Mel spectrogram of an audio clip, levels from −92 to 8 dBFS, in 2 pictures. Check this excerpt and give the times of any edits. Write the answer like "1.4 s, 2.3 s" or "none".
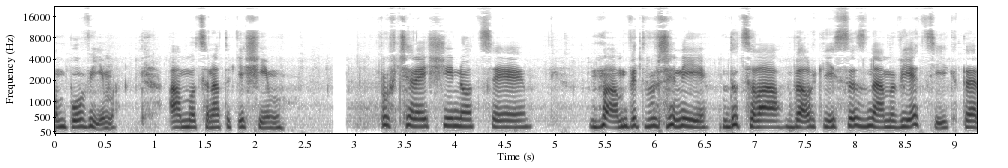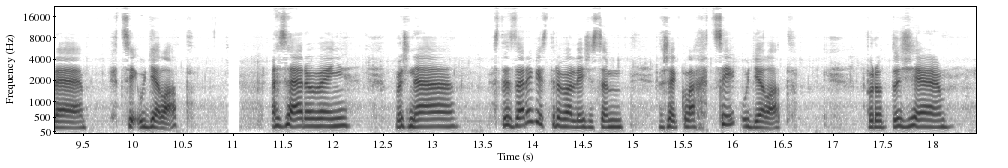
11.3 s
